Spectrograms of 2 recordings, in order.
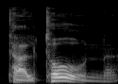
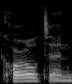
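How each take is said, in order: First: The final syllable is drawn out and nasal. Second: The final syllable is short and plain.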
